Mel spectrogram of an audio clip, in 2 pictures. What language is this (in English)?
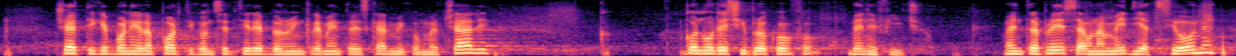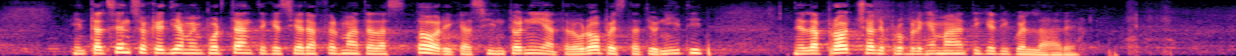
Italian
